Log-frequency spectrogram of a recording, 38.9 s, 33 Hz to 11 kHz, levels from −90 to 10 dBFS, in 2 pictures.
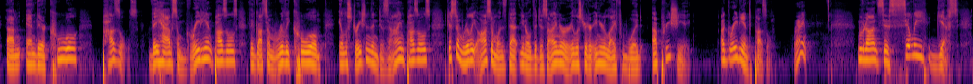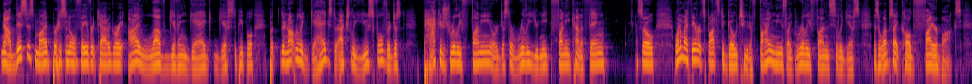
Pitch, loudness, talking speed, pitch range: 135 Hz, -23 LUFS, 160 wpm, 120-155 Hz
